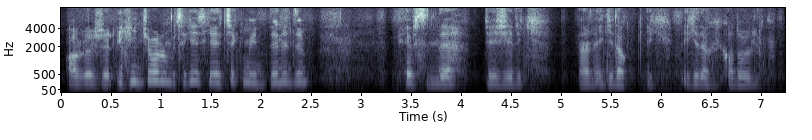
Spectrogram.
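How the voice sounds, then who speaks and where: A woman giving casual, excitable gameplay commentary, talking to herself and her viewers in slangy bursts. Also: fairly high pitch, brisk, slight background noise. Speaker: gaming video maker.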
